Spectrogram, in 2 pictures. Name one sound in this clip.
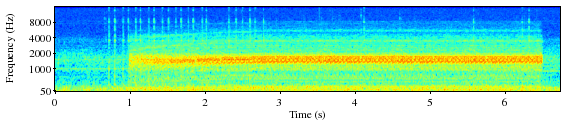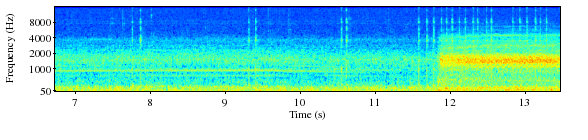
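A train engine hums steadily as the train rolls along the tracks.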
